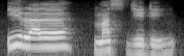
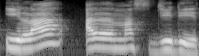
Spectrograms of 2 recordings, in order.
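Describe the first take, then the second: First: Ila runs straight into al as one. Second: Ila and al are said as separate words. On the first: The speaker calls it right. "tetapi ilal masjidi" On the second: The speaker calls it wrong. "bukan ila al masjidi"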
